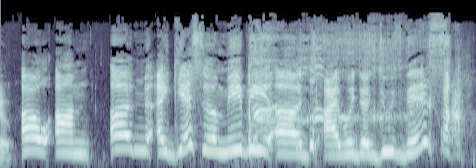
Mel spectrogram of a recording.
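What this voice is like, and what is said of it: Mixed Jersey, Ukrainian, Japanese accent. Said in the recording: “It sounded like Jersey and the Ukraine. ... All of them together. ... A little bit of Japanese. ... And then it just faded away.”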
